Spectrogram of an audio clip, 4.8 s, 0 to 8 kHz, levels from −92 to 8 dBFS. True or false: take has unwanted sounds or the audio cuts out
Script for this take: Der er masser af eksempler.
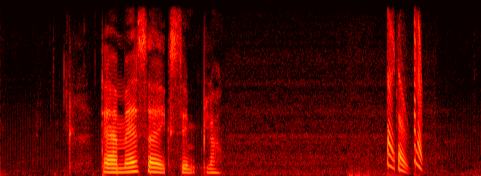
true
